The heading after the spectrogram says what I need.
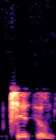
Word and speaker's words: Shittim: Is that how it's pronounced? Shittims, yes.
